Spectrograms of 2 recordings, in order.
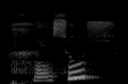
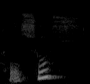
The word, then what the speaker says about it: Jesús: You have the way of pronouncing with a deep sound with your throat, which is Juan, José, Jesús, Jorge. But you don't have to make this sound if you don't like to. You can pronounce as Juan, José, Jesús, Jorge. Alright?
